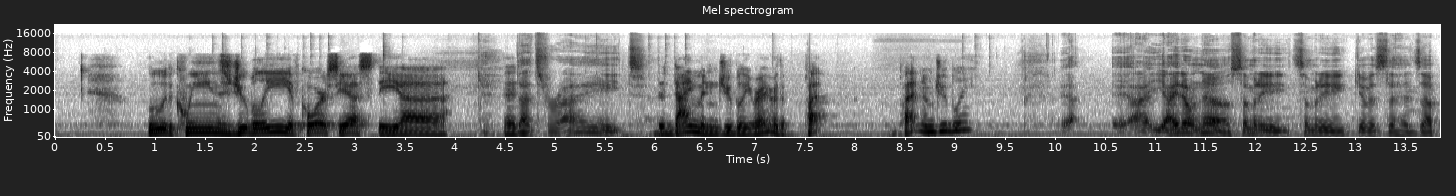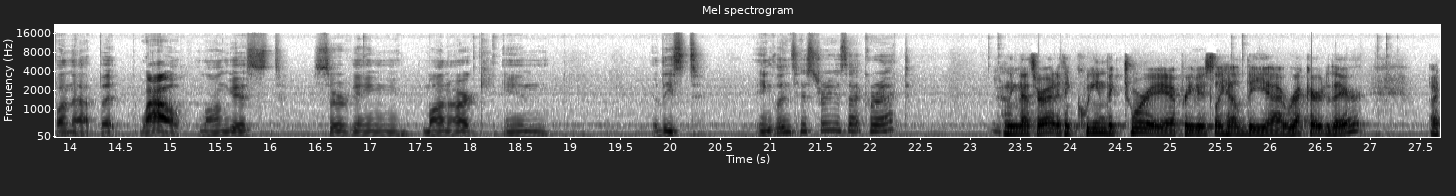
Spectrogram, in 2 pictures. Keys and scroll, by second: 1.4 x, 1.7 v, 2.3 space, 3.2 Delete, 7.3 g, 8.7-9.7 typing, 17.8 x, 21.6 m, 26.6 z, 26.8 space.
